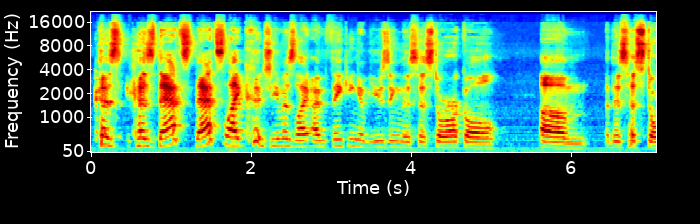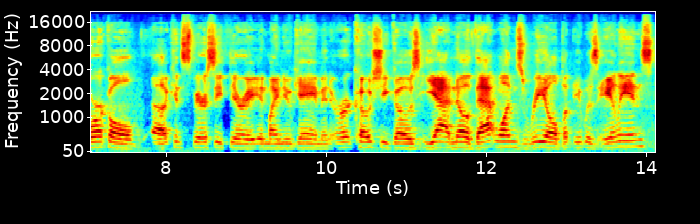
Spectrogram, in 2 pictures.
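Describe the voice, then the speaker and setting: A man's voice: fairly high pitch, steady tone, a little slow. A man co-hosting a casual gaming podcast, telling things in a blunt, profane, emphatic way. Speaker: podcast co-host. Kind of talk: casual podcast chat about video games.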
